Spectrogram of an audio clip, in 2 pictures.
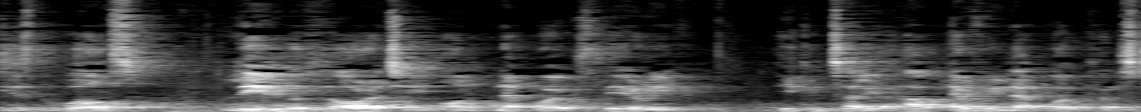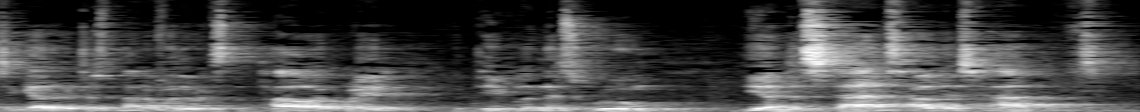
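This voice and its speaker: A man giving a loud, energetic conference talk, with frequent ums and uhs. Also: medium pitch, a little hiss or hum. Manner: loud, energetic presenter with fillers. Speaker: conference speaker. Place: large conference room. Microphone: distant, mic trouble. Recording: echoey hall from far off.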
